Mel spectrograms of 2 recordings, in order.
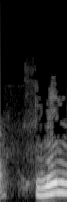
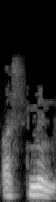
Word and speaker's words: अस्मिन्: আচ্ছা, স্মিন নয়, অস্মিন।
